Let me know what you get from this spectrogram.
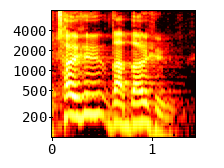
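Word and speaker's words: tohu vabohu (תהו ובהו): So let's say, so tohu vabohu, okay? It kind of, it rhymes.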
